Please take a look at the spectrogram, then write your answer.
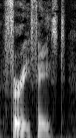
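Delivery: ordinary delivery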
